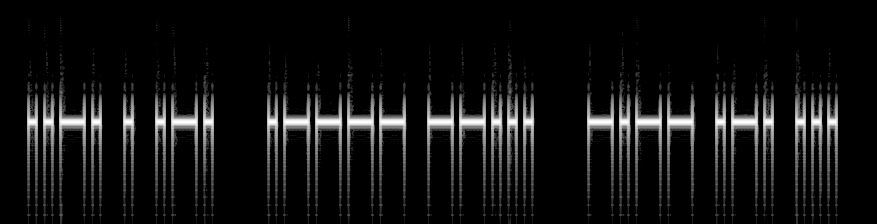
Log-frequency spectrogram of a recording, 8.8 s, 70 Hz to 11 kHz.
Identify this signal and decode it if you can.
Morse code, heard as a keyed tone, about 15 wpm, 700 Hz. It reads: FER 17 YRS
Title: Practice QSO - Exchange 3 - More Info - 15wpm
